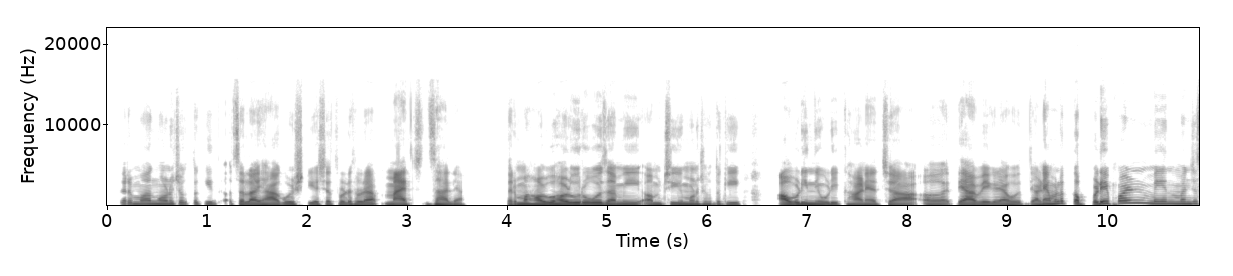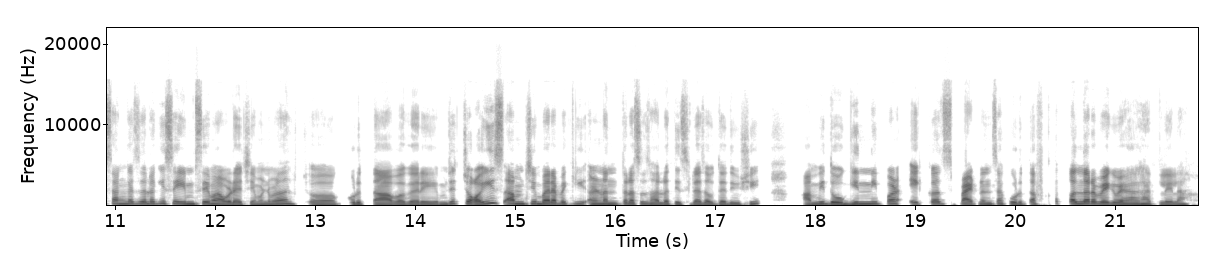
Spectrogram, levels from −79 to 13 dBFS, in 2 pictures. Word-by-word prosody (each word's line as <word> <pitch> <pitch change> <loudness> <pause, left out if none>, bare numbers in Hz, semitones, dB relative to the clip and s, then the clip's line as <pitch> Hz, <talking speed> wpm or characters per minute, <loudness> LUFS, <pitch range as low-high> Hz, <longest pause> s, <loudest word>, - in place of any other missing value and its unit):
तर 195 - -4
मग 200 +1 -1
म्हणू 200 0 0
शकतो, 190 0 -7
की 200 - -4 0.2
चला 155 -5 +2
ह्या 145 +1 +2
गोष्टी 150 +1 -2
अशा 155 +2 -2
थोड्या-थोड्या 165 +2 +1 0.2
मॅच 140 -3 +3
झाल्या. 135 -5 0 0.5
तर 160 - -1
मग 180 +2 +3
हळू-हळू 170 +2 +6
रोज 175 0 +4
आम्ही 170 0 +1
आमची 155 +3 -2
म्हणू 160 -1 0
शकतो, 160 0 -6
की 165 0 -4 0.5
आवडी-निवडी 165 -1 +3
खाण्याच्या 145 -2 -1 0.2
अ, 140 0 -3
त्या 155 -2 +4
वेगळ्या 145 -1 0
होत्या 140 -2 -3
आणि 190 - +2
आम्हाला 230 +7 +2
कपडे 215 +6 +3
पण 320 +3 0
मेन 250 -1 -1
म्हणजे 245 0 -2
सांगायचं 225 -2 -3
झालं 230 0 0
की 260 - -4
सेम-सेम 220 -2 0
आवडायचे 160 -5 0
म्हणजे 160 +2 -5
मला 205 +4 +1 0.3
अ, 150 0 -1
कुर्ता 165 -3 0
वगैरे 150 -1 -1
म्हणजे 160 +9 -3
चॉईस 235 +7 +3
आमची 220 +1 0
बऱ्यापैकी 210 -1 +2
आणि 195 - 0
नंतर 185 +3 -2
असं 205 0 -2
झालं 170 -5 -1
तिसऱ्या 170 -2 -3
चौथ्या 160 -2 -2
दिवशी 140 - -6 0.4
आम्ही 180 +6 -1
दोघींनी 200 +2 +2
पण 240 +1 +2
एकच 215 +4 -3
पॅटर्नचा 185 0 +1
कुर्ता 185 -2 -2
फक्त 255 - -15
कलर 230 0 +4
वेगवेगळा 190 -2 +2
घातलेला. 160 -4 -3
175 Hz, 175 wpm, -23 LUFS, 155-205 Hz, 0.5 s, हळू-हळू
